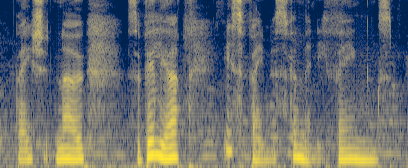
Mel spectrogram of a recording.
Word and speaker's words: Sevilla: Beautiful Andalusian capital of Seville, or as the Spanish pronounce it, they should know, Sevilla, is famous for many things.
